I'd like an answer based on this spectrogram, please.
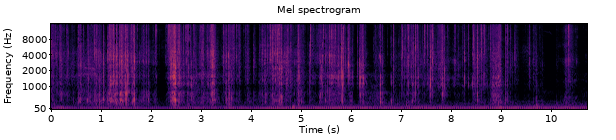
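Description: Foil wrapper of a 1994 Score Series 2 baseball card pack being torn open by hand, crinkling and tearing in quick crackles that die down near the end.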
